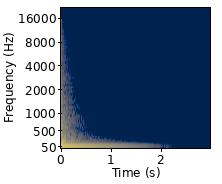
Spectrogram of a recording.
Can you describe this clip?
Frame drum oneshot RAW 14
Recording of a simple frame drum I had lying around.
Captured using a Rode NT5 microphone and a Zoom H5 recorder.
Edited in Cubase 6.5
Some of the samples turned out pretty noisy, sorry for that.
deep, drum, drumhit, drum-sample, frame-drum, hit, low, oneshot, perc, percussion, raw, recording, sample, simple, world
